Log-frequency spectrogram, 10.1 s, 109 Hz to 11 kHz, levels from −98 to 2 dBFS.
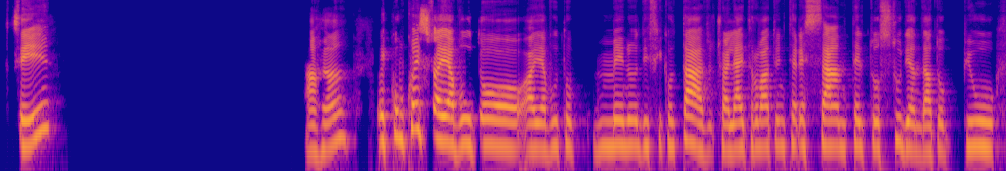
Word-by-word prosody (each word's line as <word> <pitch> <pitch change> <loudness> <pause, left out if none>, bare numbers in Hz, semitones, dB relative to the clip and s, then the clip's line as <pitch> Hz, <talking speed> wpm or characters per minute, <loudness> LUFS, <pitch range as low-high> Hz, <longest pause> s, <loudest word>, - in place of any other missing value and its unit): Sì? 255 +11 +3 2.5
Ah-ah. 200 +7 -1 0.3
E 240 -1 0
con 265 0 -1
questo 335 -3 +2
hai 240 -2 +9
avuto 220 -1 +2
hai 200 0 0
avuto 210 +1 -6
meno 215 +1 -2
difficoltà? 210 +1 +2
C 185 - -15
cioè, 195 - -2
l'hai 200 +1 +1
trovato 210 +1 -3
interessante? 215 0 0
Il 205 - -4
tuo 210 -1 -4
studio 220 -1 -4
è - - -1
andato 185 +1 -5
più 210 -1 -1
210 Hz, 130 wpm, -26 LUFS, 200-220 Hz, 2.5 s, hai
